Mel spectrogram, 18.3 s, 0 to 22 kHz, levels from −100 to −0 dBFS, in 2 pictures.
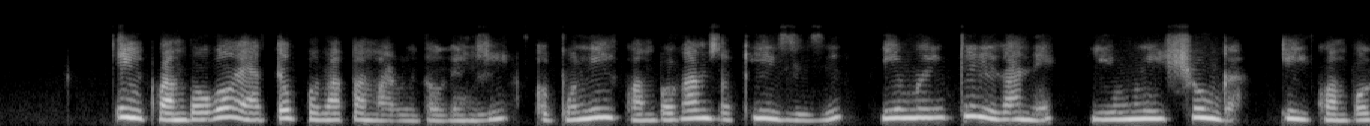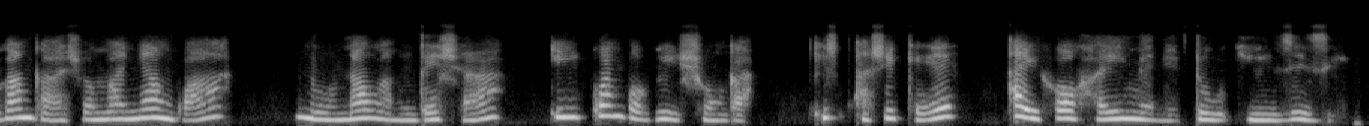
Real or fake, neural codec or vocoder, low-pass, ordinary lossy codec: fake; codec, 16 kHz, 2 kbps, FreqCodec, smaller model; 7.2 kHz; Opus, 24 kbps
